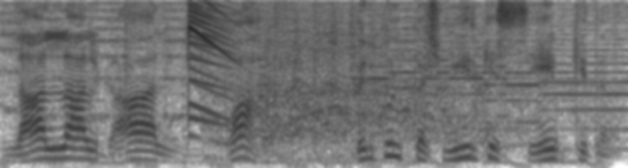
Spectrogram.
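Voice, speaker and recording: A man's voice: on the high side, normal speed. A man co-hosting an award show, telling scripted jokes and announcing presenters. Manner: joking, storytelling. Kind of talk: stage emcee with scripted jokes. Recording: music and crowd behind stage voice.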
